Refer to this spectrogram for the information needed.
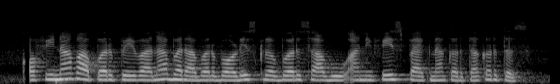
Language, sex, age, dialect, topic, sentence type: Marathi, female, 31-35, Northern Konkan, agriculture, statement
